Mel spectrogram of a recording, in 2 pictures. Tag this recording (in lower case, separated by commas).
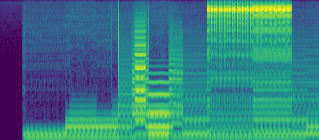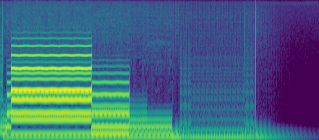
keyboard (musical), musical instrument, music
